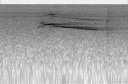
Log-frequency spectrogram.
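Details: A female harpy eagle calling for her mate gives one high, thin, wailing whistle that slides slowly downward over about two-thirds of a second, with faint background hiss.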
